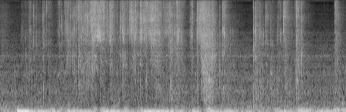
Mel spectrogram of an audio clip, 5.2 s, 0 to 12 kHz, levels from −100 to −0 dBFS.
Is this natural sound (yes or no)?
no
